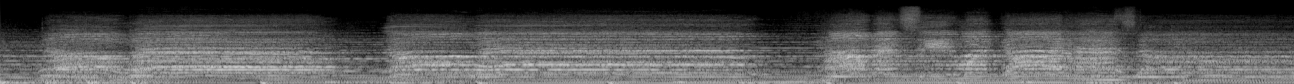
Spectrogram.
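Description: Mixed choir of men and women singing together in three long, held phrases, each broken off by a short breath, over a steady low accompaniment.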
